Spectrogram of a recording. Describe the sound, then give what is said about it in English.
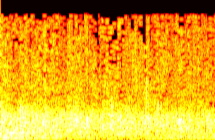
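Congregation clapping hands in praise at a church service celebrating the risen Christ: an even, continuous roar of many claps, dense and fairly soft, sustained without a break. “Give him a hand clap of praise if you love him with all your heart.”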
